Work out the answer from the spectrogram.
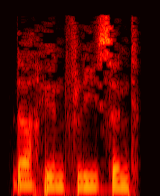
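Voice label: "dahinfließend", German; adjectives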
